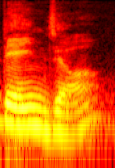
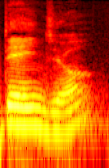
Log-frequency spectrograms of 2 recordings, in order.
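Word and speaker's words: danger: 이렇게 말하는 경우도 있습니다 물론 이단 의 정확한 발음은 데인즈 데인저 은 데인저 자 또 어떤 분들은 요 설탕이나 뭐 이렇게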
